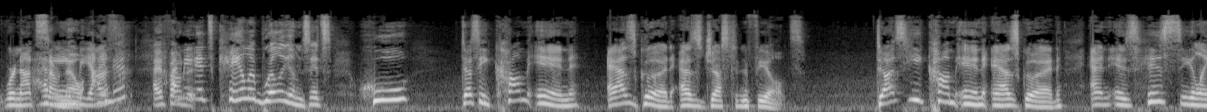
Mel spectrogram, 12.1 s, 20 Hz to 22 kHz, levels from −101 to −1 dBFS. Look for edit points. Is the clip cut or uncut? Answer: uncut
